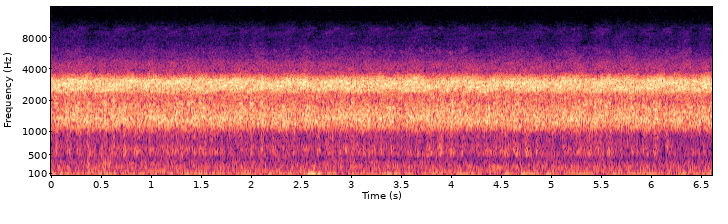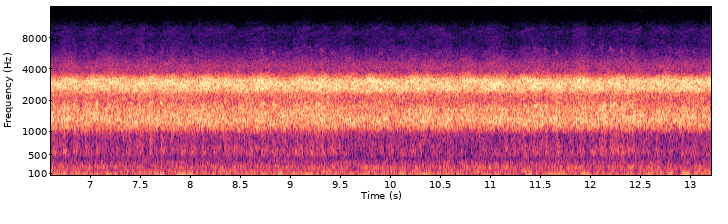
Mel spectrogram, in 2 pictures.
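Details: Frogs in full chorus at night over a flooded rice field before planting, beneath a full moon in Japan; a thick wall of rapid overlapping croaks, constant in loudness, with a faint low rumble underneath.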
